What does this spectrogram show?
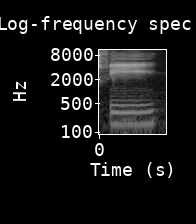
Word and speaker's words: fee: I speak English, and fee is just pronounced as fee. No fey here.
